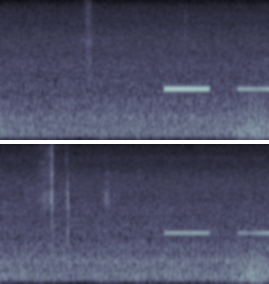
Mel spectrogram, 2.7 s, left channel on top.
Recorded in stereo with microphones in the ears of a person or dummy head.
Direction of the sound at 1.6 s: 50° left (ahead or behind).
